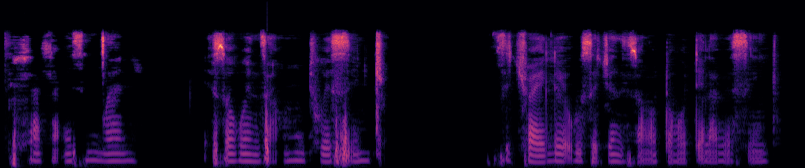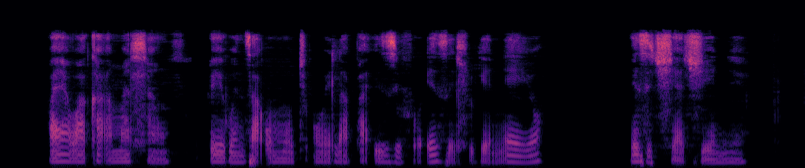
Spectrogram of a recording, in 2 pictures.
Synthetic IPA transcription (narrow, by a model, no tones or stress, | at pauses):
siɬaɬaʔesiŋ͡ǀanɛː | sɔɣwɛnd͡zʱa̰umutʰuwesintʼu̥ | sid̥ʒ̥ʱwajɛlɛʔṵɣusɛt͡ʃʼend͡zʱiswaŋɔd̥ʱɔɣɔtʼɛlawesintʼu̥ | βajawakʰaʔamaɬaŋfu | βejiɣwɛnd͡zʱa̰ʔumutʰu̥ɔwɛlapʰaʔizifɔʔɛzeɬuɣɛ̰nʔɛjɔ | ezit͡ʃʼija̰t͡ʃʼijɛnɛːjɔ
